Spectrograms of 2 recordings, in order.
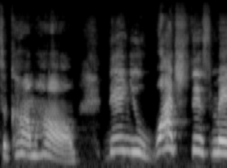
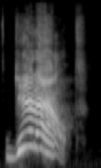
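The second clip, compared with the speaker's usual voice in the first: louder, higher mock order to leave; emphatic order; 5 semitones higher, 6 dB louder than usual. Recapper telling Ridge to leave this woman's house, emphatic louder order. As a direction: throw him out with a forceful shout.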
